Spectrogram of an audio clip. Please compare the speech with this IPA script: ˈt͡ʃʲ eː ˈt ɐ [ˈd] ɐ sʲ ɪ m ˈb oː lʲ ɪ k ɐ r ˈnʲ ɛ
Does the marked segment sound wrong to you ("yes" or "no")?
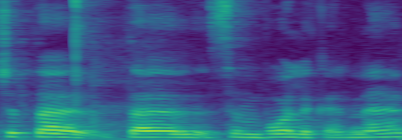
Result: yes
